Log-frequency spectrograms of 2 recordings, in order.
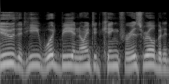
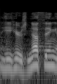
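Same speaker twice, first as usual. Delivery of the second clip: normal talking voice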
